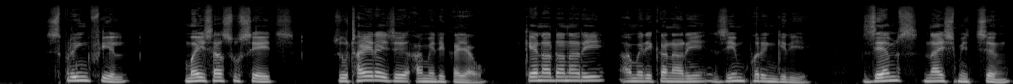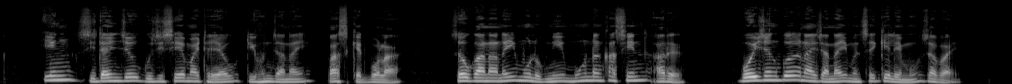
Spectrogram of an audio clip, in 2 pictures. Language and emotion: Bodo, neutral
